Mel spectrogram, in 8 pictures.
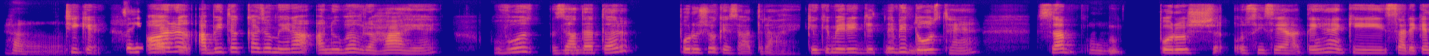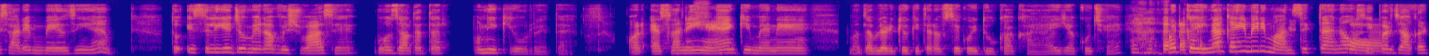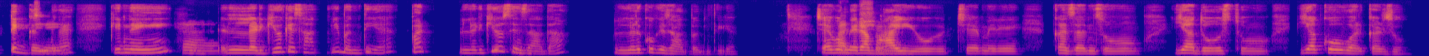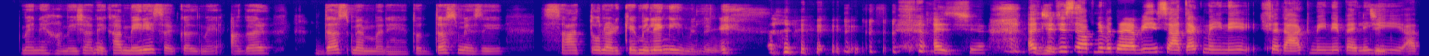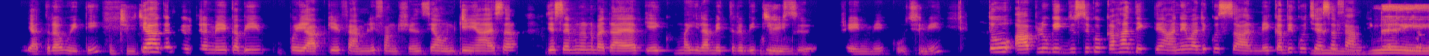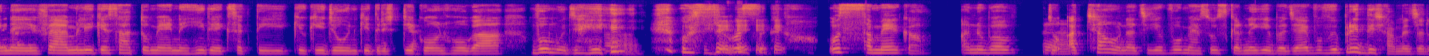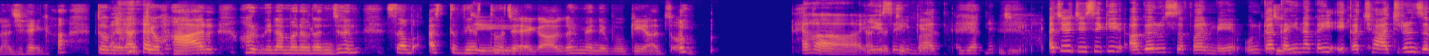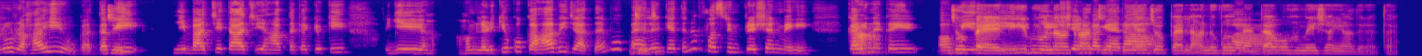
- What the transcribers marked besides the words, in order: in English: "मेल्स"; laugh; in English: "बट"; in English: "बट"; tapping; in English: "कज़िन्स"; in English: "को-वर्कर्स"; other background noise; in English: "सर्कल"; in English: "मेंबर"; laugh; laughing while speaking: "अच्छा"; chuckle; in English: "यस"; in English: "फ्यूचर"; in English: "फैमिली फंक्शन्स"; in English: "फैमिली गैदरिंग"; in English: "फैमिली"; laughing while speaking: "मुझे ही उस, उस"; laugh; laughing while speaking: "जाएगा"; laughing while speaking: "तो"; in English: "फर्स्ट इंप्रेशन"; in English: "मेल"; in English: "इंटेंशन"
- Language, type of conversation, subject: Hindi, podcast, सफ़र के दौरान आपकी किसी अनजान से पहली बार दोस्ती कब हुई?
